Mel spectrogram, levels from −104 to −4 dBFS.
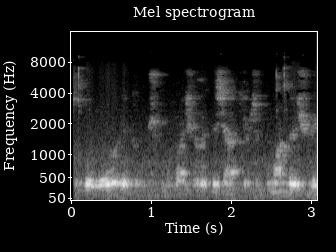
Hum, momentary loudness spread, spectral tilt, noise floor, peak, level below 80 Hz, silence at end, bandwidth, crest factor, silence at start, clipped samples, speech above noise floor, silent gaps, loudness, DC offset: none; 18 LU; -6.5 dB/octave; -47 dBFS; -10 dBFS; -66 dBFS; 0 s; 7.4 kHz; 16 dB; 0.05 s; under 0.1%; 21 dB; none; -25 LUFS; under 0.1%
